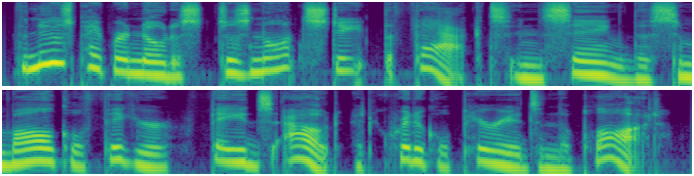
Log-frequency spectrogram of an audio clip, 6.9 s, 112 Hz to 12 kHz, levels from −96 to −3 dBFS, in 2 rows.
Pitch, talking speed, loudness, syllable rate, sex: 220 Hz, 185 wpm, -19 LUFS, 5.7 syllables/s, female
